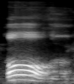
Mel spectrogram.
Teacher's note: To itu ujung lidah ketemu pangkal gigi seri atas, dekat dengan gusi. Nah, menempel.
